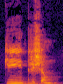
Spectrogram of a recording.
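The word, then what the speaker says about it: कीदृशम्: किमिदम, कीदृशम, देखिए इसका उच्चारण जो है ना, ये दा और ये जो स्वर है ये री है ना।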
